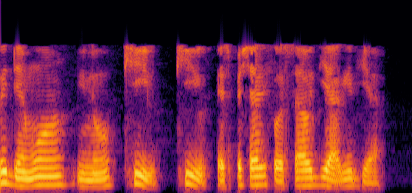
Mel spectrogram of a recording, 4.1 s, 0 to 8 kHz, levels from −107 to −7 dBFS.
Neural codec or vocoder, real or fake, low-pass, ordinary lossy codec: none; real; 7.2 kHz; AAC, 16 kbps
